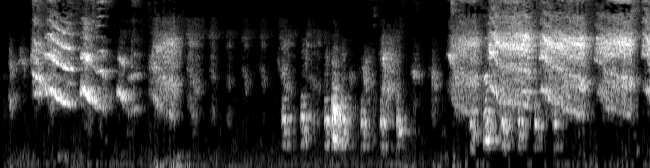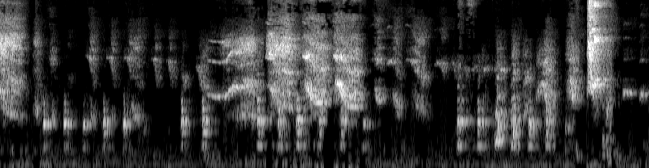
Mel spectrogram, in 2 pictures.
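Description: White-crested Laughingthrush gives loud, harsh cackling bursts that swell into raucous chattering outbursts, then pause briefly.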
